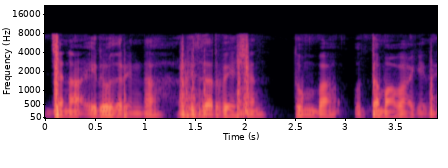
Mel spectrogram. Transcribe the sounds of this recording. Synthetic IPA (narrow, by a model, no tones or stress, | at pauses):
d͡ʒɐnɐʔiɾuʋɐd̪ɐɾind̪ɐɾid͡ʒɐɾʋeːʂɐn | t̪umbɐut̪ːɐmɐʋaːɡid̪e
